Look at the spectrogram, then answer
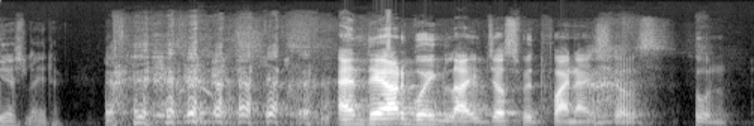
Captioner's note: laughing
